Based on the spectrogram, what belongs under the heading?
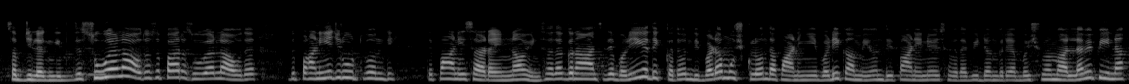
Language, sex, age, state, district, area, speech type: Dogri, female, 30-45, Jammu and Kashmir, Udhampur, urban, spontaneous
